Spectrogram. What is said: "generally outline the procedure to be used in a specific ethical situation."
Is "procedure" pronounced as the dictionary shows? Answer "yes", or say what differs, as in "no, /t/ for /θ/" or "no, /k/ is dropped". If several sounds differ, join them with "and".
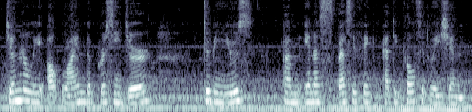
yes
